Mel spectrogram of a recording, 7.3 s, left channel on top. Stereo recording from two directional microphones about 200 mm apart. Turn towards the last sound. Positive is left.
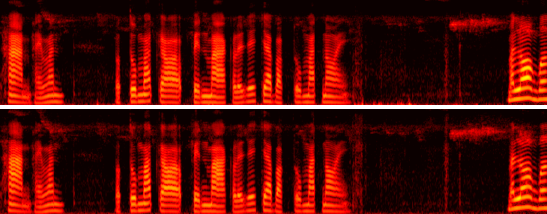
turn(degrees=20)  # may be behind; listen again after turning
